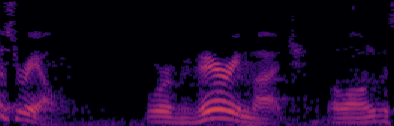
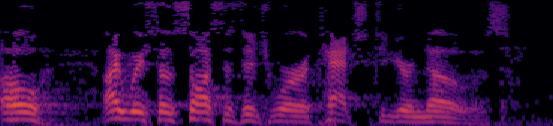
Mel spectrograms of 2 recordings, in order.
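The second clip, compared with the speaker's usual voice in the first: fed-up, exasperated blurted outburst. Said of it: "he was just so exasperated".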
